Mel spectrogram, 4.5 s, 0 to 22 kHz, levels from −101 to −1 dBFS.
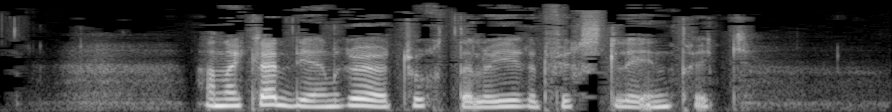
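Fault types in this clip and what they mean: WMA compression: The speech sounds ringing and washy throughout, with a hiss that swells and fades along with the voice, and nothing is left above 19.2 kHz. This is likely Windows Media Audio coding at a low rate, roughly what a 48 kbps WMA 1 stream gives. Its long transform blocks spread quantisation noise over tens of milliseconds around each sound, and weaker spectral detail is thrown away, leaving the plainly audible damage.
Pre-echo: Between about 3.39 and 3.42 s, a short burst of hiss arrives just ahead of a sharp onset, and the attack itself sounds softened and smeared rather than crisp. The coder spreads its noise evenly across a whole block. Here the sudden loud moment sits late in its block, so noise sized for that peak also fills the quiet stretch before it, smearing about 37 ms ahead of the real attack.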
